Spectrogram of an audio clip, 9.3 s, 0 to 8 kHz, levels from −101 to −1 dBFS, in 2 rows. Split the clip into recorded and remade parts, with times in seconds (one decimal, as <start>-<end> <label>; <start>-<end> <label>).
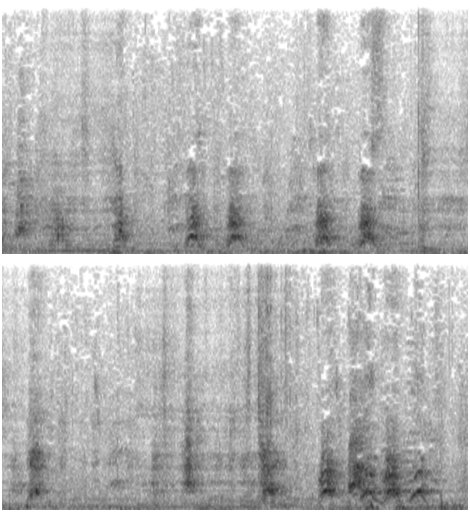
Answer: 0.0-0.4 recorded; 0.4-1.2 remade; 1.2-4.2 recorded; 4.2-5.1 remade; 5.1-6.0 recorded; 6.0-7.5 remade; 7.5-9.3 recorded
